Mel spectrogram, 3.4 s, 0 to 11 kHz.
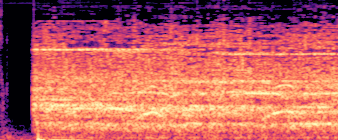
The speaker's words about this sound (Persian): صدای تشویق قوی ترین زن ایرانی است، گیتی موسوی، زمانی که نام خود را در تاریخ ورزش جهان جاودانه کرد. این زن قهرمان در فرودگاه مهرآباد تهران با کشیدن یک هواپیمای غول‌پیکر به وزن 17 تن و 750 کیلوگرم به مسافت 5 متر و 17 سانت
